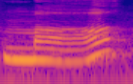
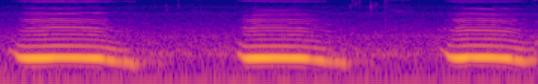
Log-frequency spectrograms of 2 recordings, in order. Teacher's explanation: The lips are together at the start of the sound. For mm, the lips stay closed and the sound is produced nasally, which means it comes from your nose.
